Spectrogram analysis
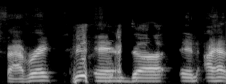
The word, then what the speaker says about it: Favre: when I got it, my dad thought the they spelled their name wrong because it's Favre.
